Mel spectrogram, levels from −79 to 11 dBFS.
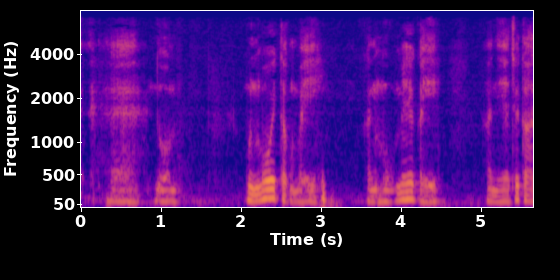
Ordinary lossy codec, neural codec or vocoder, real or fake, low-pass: MP3, 48 kbps; vocoder, 44.1 kHz, 128 mel bands, Pupu-Vocoder; fake; 7.2 kHz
